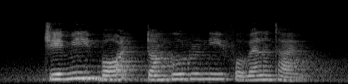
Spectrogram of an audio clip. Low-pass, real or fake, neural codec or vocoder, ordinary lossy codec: 7.2 kHz; fake; codec, 16 kHz, 0.4 kbps, LongCat-Audio-Codec; none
